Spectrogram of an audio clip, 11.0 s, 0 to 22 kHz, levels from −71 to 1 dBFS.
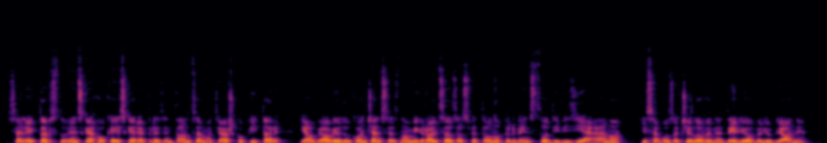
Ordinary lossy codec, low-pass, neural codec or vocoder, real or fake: none; 19.8 kHz; none; real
